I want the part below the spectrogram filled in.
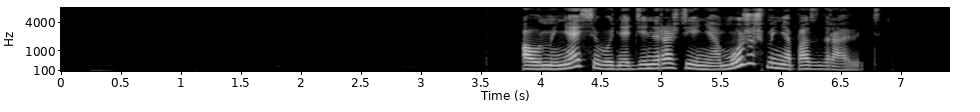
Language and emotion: Russian, positive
